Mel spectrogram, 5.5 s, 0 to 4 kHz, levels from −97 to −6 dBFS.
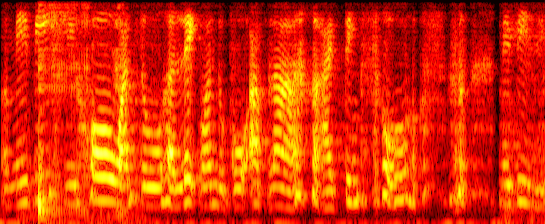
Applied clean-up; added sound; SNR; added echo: none; Fart; 8 dB; reverberation time 0.2 s.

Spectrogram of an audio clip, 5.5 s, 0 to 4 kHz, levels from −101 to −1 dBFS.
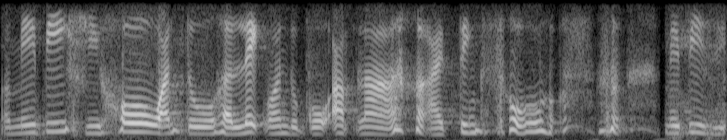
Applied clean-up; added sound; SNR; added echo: none; none; none; none.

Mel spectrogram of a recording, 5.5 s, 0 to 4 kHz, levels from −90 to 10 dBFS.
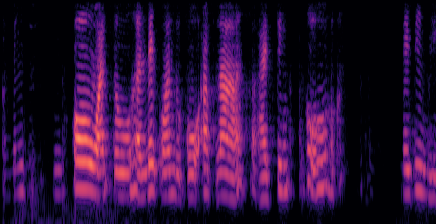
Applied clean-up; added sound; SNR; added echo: neural mask model DeepFilterNet 3.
